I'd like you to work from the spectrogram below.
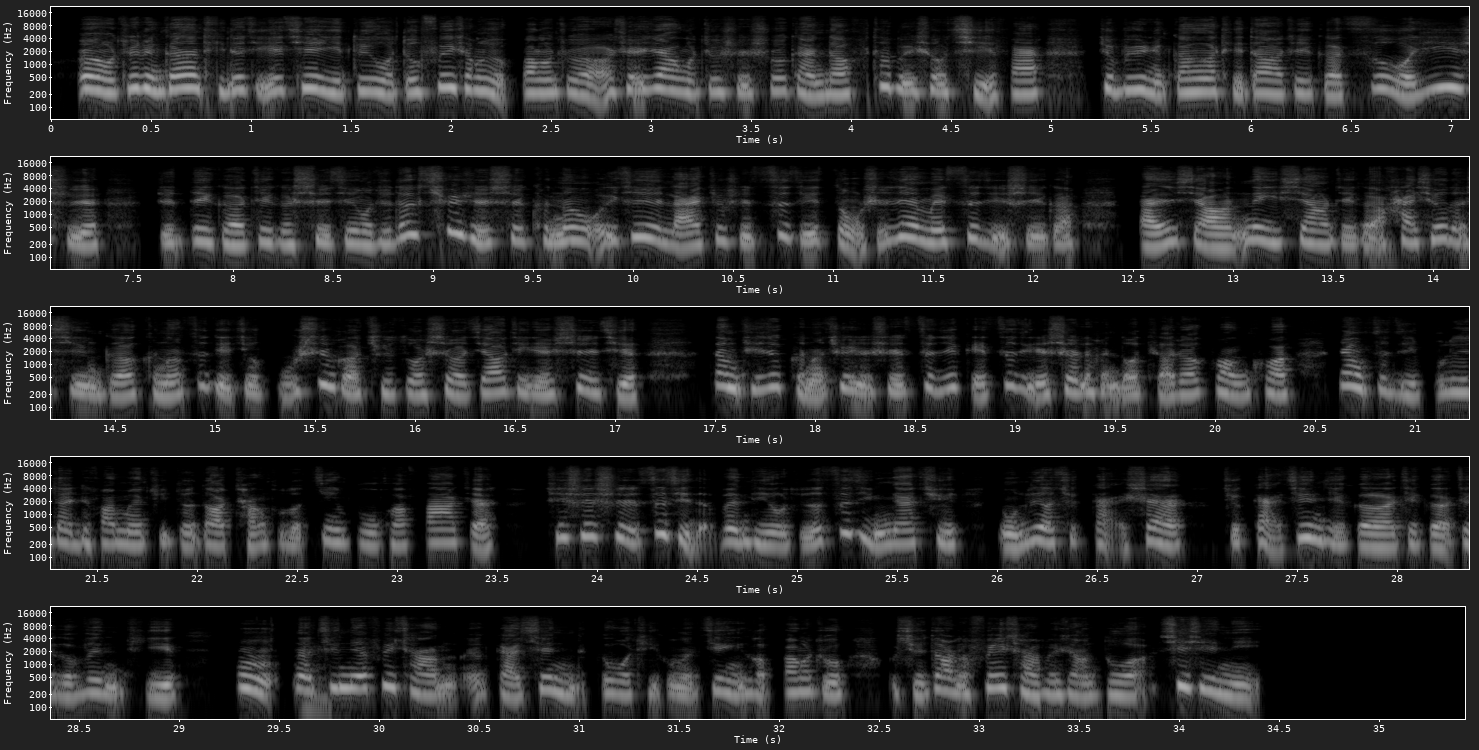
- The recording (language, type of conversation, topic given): Chinese, advice, 在聚会中感到尴尬和孤立时，我该怎么办？
- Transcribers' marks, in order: none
